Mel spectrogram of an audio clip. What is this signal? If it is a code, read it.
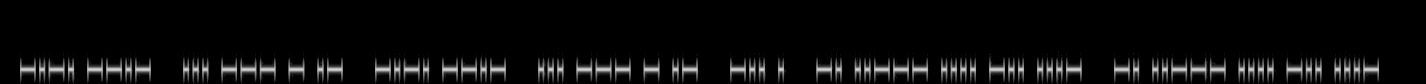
Morse code, heard as a keyed tone, about 25 wpm, 690 Hz. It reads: CQ SOTA CQ SOTA DE N2HDV N2HDV
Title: SOTA QSO Practice 25wpm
